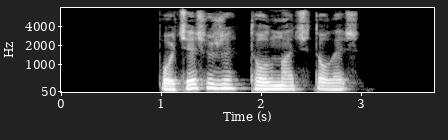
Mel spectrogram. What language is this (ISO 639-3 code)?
chm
